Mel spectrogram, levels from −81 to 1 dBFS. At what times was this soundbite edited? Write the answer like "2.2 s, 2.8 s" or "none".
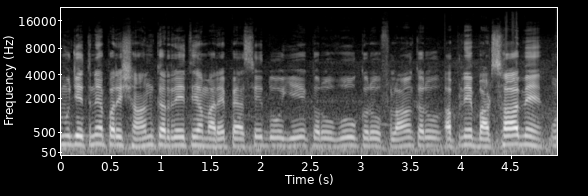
3.8 s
